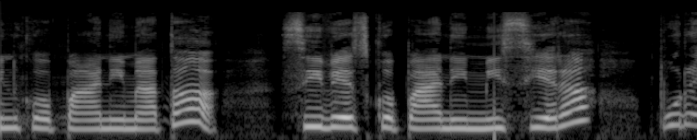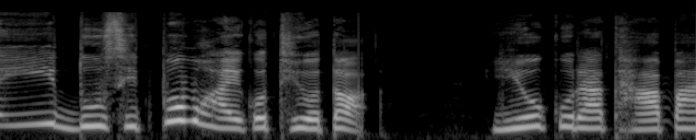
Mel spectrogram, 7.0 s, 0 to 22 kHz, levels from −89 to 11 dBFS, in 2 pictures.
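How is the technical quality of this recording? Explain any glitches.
The recording has two brief glitches, both the same kind: a block of digital silence, at 2.47 s and again at 5.27 s in the speech. Each time the audio drops to silence for about 2.7 ms and then resumes, with no fade at either edge, so it comes across as a single sharp tick. Both holes are the same length, which fits a 128-sample buffer that the program failed to fill in time. A codec dropout or concealed packet loss would sound smeared or muffled instead of cleanly empty.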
